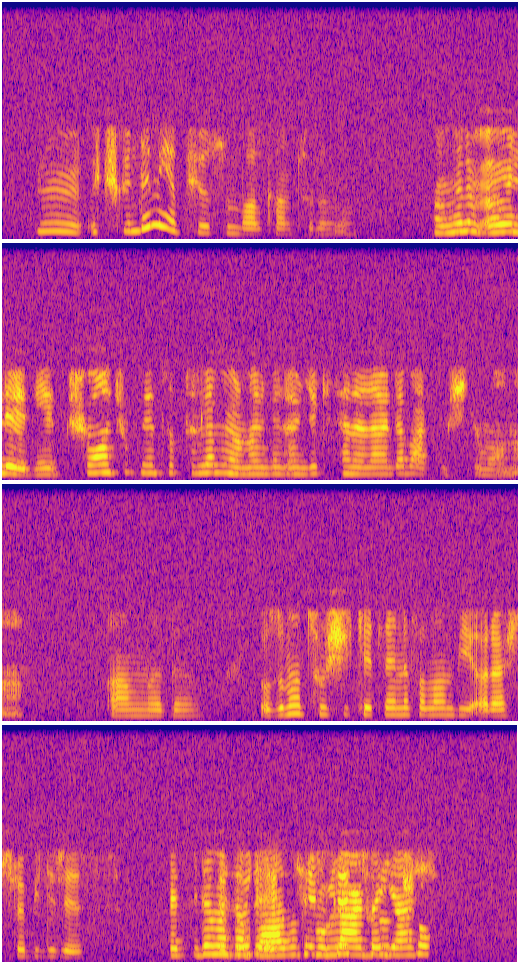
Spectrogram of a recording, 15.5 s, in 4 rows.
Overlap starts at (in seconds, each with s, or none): 13.2 s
